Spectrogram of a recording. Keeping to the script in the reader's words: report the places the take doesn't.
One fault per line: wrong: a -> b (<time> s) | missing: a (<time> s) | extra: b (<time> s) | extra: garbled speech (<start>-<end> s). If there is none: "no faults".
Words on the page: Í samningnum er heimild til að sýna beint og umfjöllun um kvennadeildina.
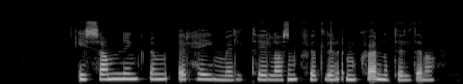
missing: sýna beint og (2.9 s)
